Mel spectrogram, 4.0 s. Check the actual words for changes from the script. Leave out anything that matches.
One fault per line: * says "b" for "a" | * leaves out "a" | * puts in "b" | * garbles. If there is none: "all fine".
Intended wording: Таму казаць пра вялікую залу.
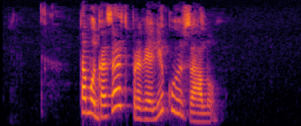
all fine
